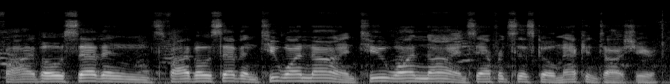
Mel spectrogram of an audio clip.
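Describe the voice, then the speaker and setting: Through heavy static and hiss comes a man with a medium-pitched voice, making CB radio calls. He speaks in clipped slang and repeats callsigns and numbers as an operator does. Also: takes it slowly. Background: loud radio noise.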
